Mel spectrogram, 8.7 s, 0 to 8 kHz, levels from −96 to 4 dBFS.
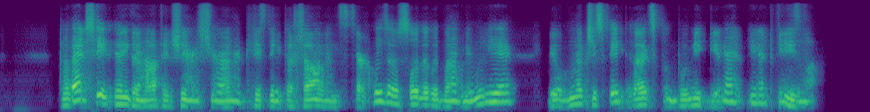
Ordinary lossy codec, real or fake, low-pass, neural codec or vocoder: none; fake; 7.2 kHz; codec, 16 kHz, 0.5 kbps, FreqCodec, smaller model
